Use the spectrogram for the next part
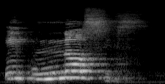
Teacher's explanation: La sílaba tónica es la sílaba no.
